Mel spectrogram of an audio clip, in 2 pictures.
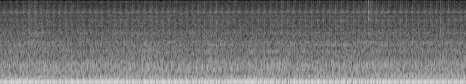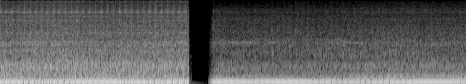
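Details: Abandoned Honda Recon ATV, back together for a test ride: steady, even low single-cylinder thump at idle, no knocks, ticks or stumbles; running great, surprisingly good.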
